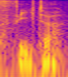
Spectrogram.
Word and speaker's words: theta: unknown angle they use this letter called theta rhymes with cheetah uh so question b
